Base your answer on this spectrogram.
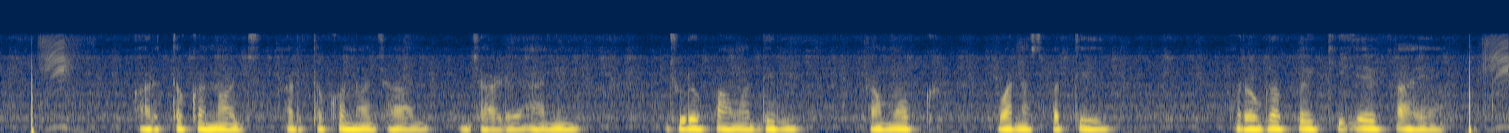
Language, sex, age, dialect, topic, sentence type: Marathi, male, 18-24, Varhadi, agriculture, statement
